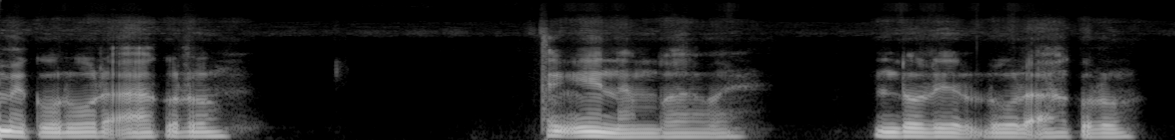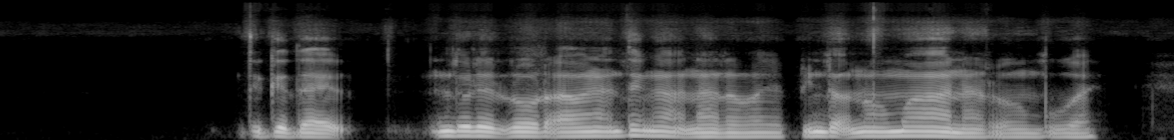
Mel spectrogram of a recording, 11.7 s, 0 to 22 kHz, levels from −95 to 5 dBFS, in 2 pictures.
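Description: A speech clip with a run of repeated packet loss, giving it that robotic sound between about 1.69 and 2.75 s. Over that second the audio keeps dropping out in short holes, the longest around 60 ms, and each one gets patched by stretching the last bit of sound forward. That concealment covers about a fifth of the stretch, roughly 200 ms in total, which is why it comes across choppy.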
